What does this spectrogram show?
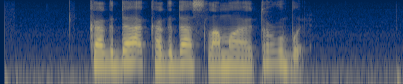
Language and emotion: Russian, angry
